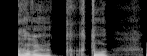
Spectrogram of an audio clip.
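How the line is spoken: Trembling voice, asking. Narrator (Russian): дрожащим голосом спросила Ира

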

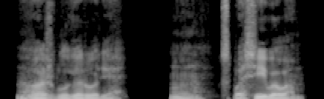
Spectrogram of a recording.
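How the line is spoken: Muttered. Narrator (Russian): пробормотал мужчина

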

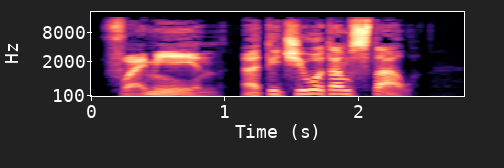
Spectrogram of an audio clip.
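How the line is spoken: Barked. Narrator (Russian): гаркнул он

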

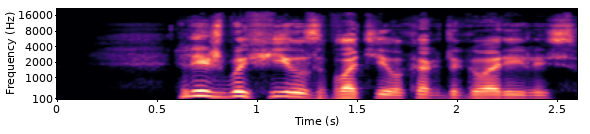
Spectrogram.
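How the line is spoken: Sighing. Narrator (Russian): вздохнула мама

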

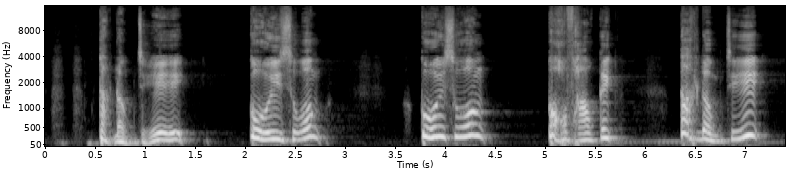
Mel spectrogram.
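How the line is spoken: Continuous yelling. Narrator (Vietnamese): miệng không ngừng gào thét

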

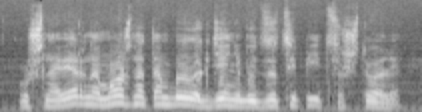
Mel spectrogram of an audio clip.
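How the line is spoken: Stern. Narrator (Russian): продолжал я строго

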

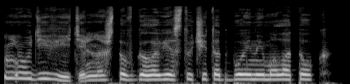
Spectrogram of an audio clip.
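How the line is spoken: Mumbled. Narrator (Russian): пробормотала

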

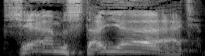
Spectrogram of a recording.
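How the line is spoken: Roaring. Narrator (Russian): взревел Хунта

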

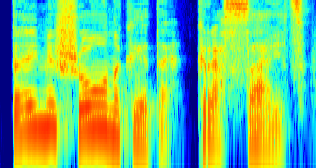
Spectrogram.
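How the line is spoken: Gentle drawl. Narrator (Russian): Ласково протянул Дмитрий

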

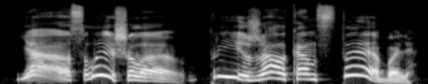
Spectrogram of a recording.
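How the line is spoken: Drawl. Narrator (Russian): протянула миссис Клэмп

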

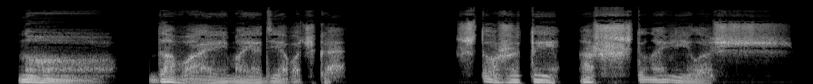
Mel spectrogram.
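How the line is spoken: Hissed. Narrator (Russian): Прошипел Шираки

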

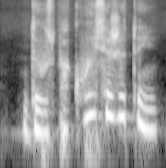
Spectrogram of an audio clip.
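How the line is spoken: Exclaiming. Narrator (Russian): воскликнула Беатрис

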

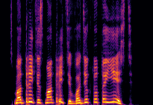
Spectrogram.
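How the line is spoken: Shouting. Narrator (Russian): Энтай закричал

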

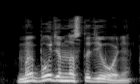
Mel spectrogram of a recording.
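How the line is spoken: Plain. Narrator (Russian): ответила она

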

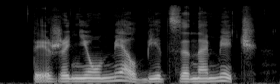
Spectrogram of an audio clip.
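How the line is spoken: Through gritted teeth. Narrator (Russian): процедил генерал

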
